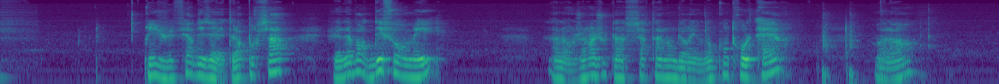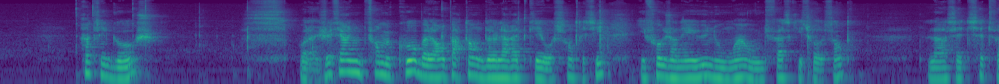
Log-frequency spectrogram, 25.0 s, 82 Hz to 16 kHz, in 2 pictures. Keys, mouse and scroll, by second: 9.4 ctrl+r, 15.0 scroll down 2, 15.6 middle click, 18.1 middle click, 20.6 KP_1, 21.9 KP_3, 23.4-23.7 scroll up 2.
